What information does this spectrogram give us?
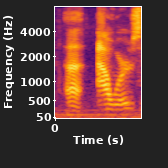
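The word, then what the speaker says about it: hours: Just like ours, okay, we do not pronounce the H. We say ours and not ours.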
